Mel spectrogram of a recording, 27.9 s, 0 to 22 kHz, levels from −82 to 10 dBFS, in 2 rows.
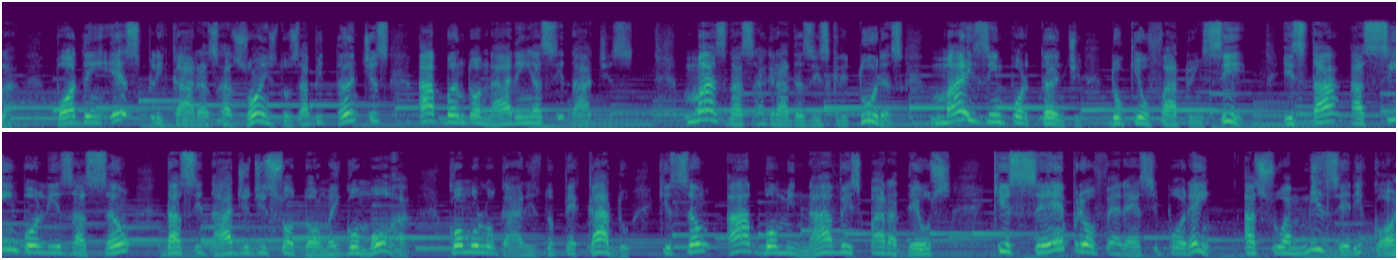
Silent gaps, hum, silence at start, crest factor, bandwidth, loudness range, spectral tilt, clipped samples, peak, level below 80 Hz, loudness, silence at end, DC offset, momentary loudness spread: none; none; 0 s; 18 dB; 11.5 kHz; 2 LU; -4 dB/octave; under 0.1%; -8 dBFS; -68 dBFS; -26 LUFS; 0 s; under 0.1%; 12 LU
